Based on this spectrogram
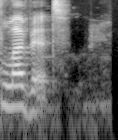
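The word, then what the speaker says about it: Leavitt: It's it's pronounced Levit. Levit.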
